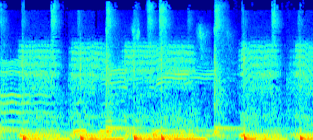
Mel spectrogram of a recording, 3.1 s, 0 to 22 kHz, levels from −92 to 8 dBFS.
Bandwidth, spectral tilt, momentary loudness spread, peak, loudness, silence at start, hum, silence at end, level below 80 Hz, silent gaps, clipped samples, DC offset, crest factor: over 20 kHz; -5.5 dB/octave; 7 LU; -2 dBFS; -24 LUFS; 0 s; none; 0 s; -22 dBFS; none; under 0.1%; under 0.1%; 18 dB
